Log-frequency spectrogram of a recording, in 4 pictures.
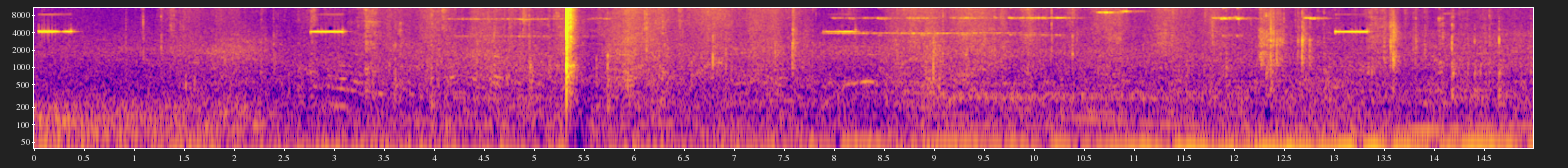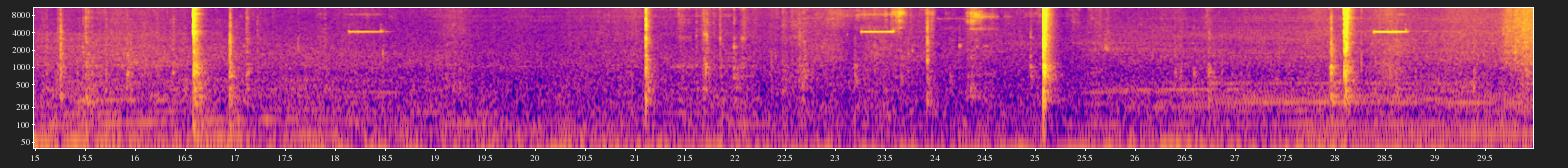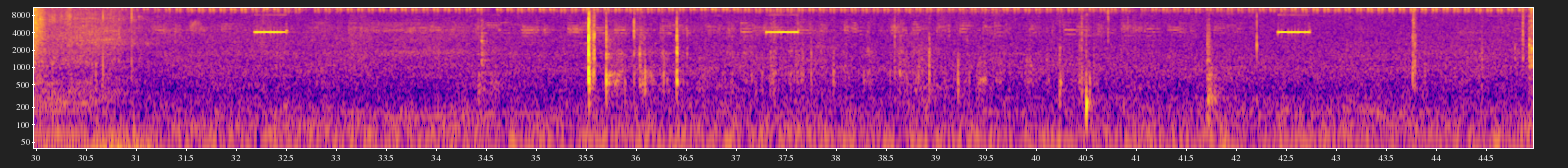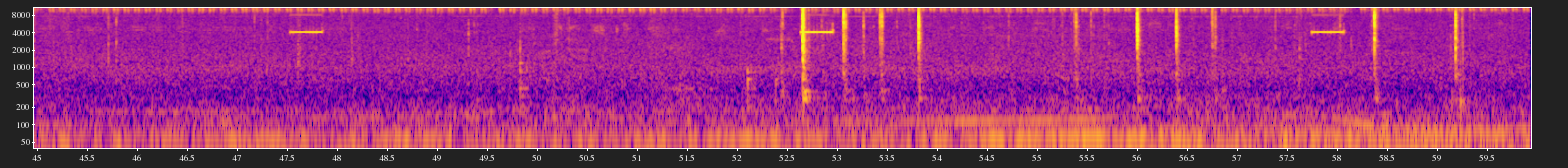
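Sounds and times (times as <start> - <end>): handling rustle: 3.3 - 16.4, 20.6 - 25.4, 29.4 - 31.2.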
